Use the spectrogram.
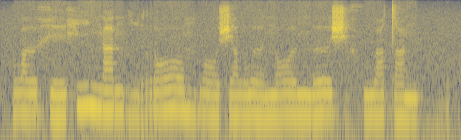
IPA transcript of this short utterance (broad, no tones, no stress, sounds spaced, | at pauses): lˠ əː x e x iː ŋ a ŋ͡m ɔ̤ ʎ r ɔː m b ɔː ʃ e lˠ w əː n ɔː ə̯ ŋ əː ʃ ə̤ x uː tˤ ʏ ŋ ɔ̤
